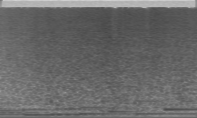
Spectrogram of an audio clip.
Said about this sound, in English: Stay here for a few moments, simply resting on the beach. the sand support you. Let the waves settle you.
